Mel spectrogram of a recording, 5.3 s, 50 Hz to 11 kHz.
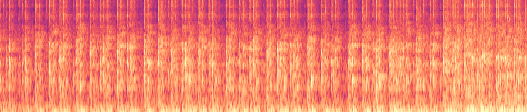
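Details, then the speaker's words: Case 207D dozer diesel at first start after an engine rebuild, no coolant in yet, not fully reassembled: choppy, slightly irregular idle with rattly top end; owner thinks fueling is a little off and needs tuning. "sounds like my fuel might be just a little bit off so we'll find tun that"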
